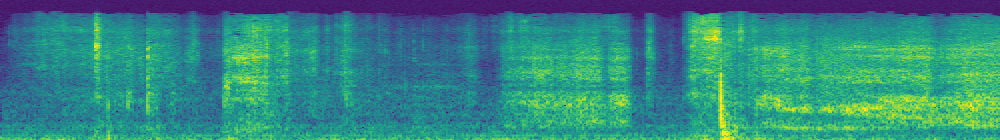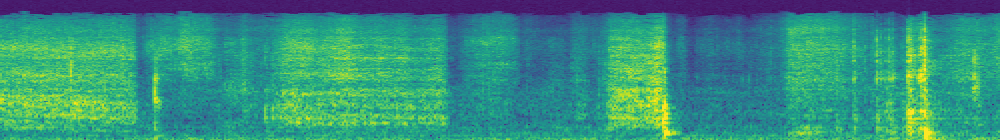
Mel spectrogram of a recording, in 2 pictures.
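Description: Cardboard player-piano roll boxes scraping and rubbing as they are handled and slid out of a carton, with a longer sliding scrape in the middle. There are a few sharp knocks, about three and a half seconds in and twice near the end.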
